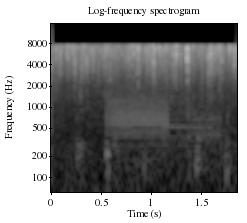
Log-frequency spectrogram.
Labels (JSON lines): {"label": "biophony, croak", "recorder": "SoundTrap 500"}
{"label": "biophony", "recorder": "SoundTrap 500"}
